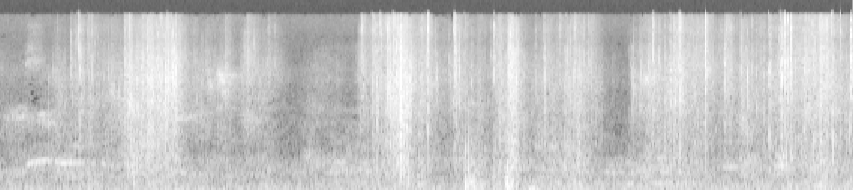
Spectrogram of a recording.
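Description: Tana silk Paithani saree rustling in several bursts as it is unfolded and spread out by hand, loudest about four seconds in when the cloth is flipped over.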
